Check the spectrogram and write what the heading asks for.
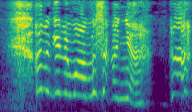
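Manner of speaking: high, tearful panic; panicked crying. Acted. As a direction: cry out in fear for the child. Mother hears child is dead. (umiiyak sa takot at pagkataranta)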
